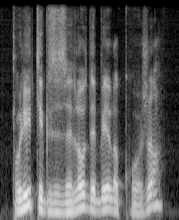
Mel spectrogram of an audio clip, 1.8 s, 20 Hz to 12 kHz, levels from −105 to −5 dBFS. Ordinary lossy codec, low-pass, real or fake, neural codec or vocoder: none; 10.8 kHz; fake; codec, 24 kHz, 3 kbps, HILCodec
